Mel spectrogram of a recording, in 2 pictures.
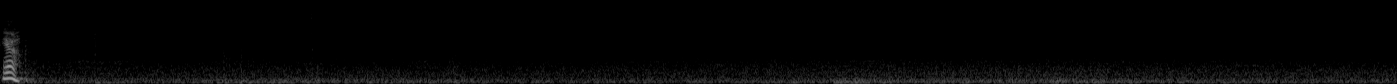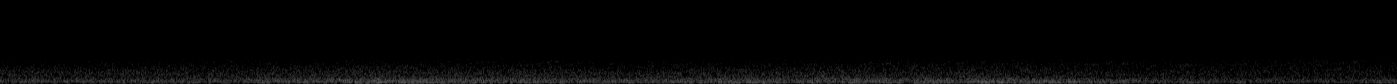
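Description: An acoustic guitar is strummed and picked slowly.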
